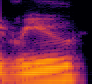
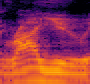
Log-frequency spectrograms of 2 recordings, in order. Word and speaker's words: Ryu: So, so the Japanese pronunciation is Ryu, which is Yeah, it's it's Japanese for dragon, but the closest acceptable sort of English language pronunciation would be Ryu, but Rayu is is just silly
